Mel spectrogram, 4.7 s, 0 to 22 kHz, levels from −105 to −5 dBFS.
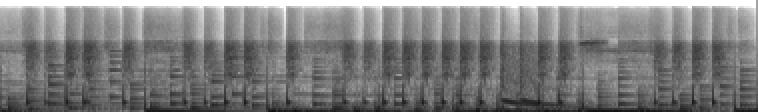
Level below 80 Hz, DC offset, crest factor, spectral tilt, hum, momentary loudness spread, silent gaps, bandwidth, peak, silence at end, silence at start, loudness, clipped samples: -22 dBFS; under 0.1%; 16 dB; -5 dB/octave; none; 3 LU; none; 16 kHz; -4 dBFS; 0 s; 0 s; -21 LUFS; under 0.1%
